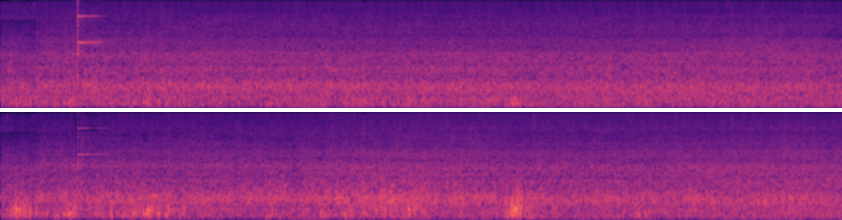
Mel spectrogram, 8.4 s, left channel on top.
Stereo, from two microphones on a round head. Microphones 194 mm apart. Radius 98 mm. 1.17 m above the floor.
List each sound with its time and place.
0.8 s a bicycle bell: 85° left, 2 m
